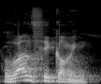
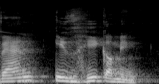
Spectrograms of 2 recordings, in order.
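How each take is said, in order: First: It is said in a native English accent. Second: It is said in an Indian English accent.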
